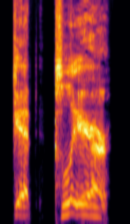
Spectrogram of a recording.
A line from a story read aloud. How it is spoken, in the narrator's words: He shouted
